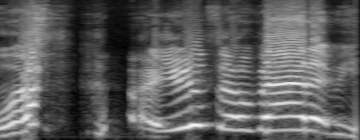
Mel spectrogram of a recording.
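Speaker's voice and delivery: put-on tearful drunken wail, very high and loud. Retelling what a drunk friend said while crying: imitating Sarah drunk crying. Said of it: "And tears are pouring".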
